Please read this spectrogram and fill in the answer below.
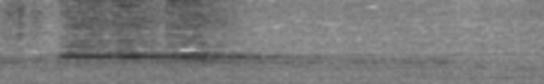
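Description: Steady background noise with a thin, high, steady whine, heard in a pause between spoken phrases.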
